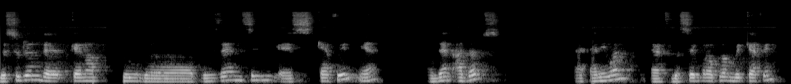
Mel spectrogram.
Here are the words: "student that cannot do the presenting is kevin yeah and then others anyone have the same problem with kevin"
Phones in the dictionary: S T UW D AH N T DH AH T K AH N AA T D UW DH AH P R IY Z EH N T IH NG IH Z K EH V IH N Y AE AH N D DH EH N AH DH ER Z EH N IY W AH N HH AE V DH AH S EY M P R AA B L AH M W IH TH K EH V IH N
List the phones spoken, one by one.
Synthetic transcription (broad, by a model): S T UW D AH N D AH T K AH N AA T D UW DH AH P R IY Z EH N S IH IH S K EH F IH N Y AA AH N D EH N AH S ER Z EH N IY W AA N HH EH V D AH S EY M P R AA B L AH M W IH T K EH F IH N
